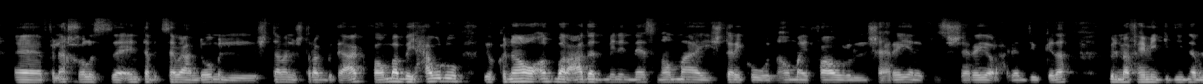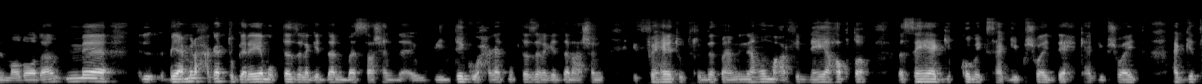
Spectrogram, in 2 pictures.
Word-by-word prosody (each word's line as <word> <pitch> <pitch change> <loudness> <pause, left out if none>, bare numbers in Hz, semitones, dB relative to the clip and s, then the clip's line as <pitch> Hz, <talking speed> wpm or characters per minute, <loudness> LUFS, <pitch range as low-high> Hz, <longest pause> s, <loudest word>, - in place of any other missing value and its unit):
آآ، 110 -1 +4
في 105 - -15
الآخر - - -3
خالص 115 0 -5
أنت - - 0
بتساوي 110 0 0
عندهم 110 +2 -1
الش 100 -3 -6
تمن 115 0 -2
الاشتراك 110 -1 -3
بتاعك، 105 - -1
فهُم 110 +5 +5
بيحاولوا 135 +2 +2 0.3
يقنعوا 130 +2 +3
أكبر 130 -1 +3
عدد 120 -1 +2
من 115 +1 -7
الناس 115 0 -6
إن - - -8
هُم 115 +1 -2
يشتركوا 110 0 -3
وإن 100 -1 -8
هُم 110 +2 -3
يدفعوا 105 0 +2
ال 100 -1 -7
شهريًا 110 +3 -3
الفلوس 105 0 -10
الشهرية 105 +1 -1
والحاجات 105 0 -5
دي 105 +1 -8
وكده، 115 +4 -2 0.4
بالمفاهيم 115 -1 +1
الجديدة 110 0 -3
بالموضوع 105 0 +2
ده، 115 +5 +1
ما 145 +1 +8
ال 125 -3 -6
بيعملوا 145 +3 +7
حاجات 140 -1 +2
تجارية 125 -1 +6
مبتذلة 115 -1 +2
جدًا 115 +1 0
بس 110 +1 -1
علشان 110 0 -2
إ - - -5
وبينتجوا 110 +4 -1
حاجات 115 0 -3
مبتذلة 115 -2 -3
جدًا 110 0 -2
علشان 100 +1 -4 0.3
إفيهات 120 +1 +2
وترندات، 115 0 -5
مع - - 0
إننا 115 +2 -1
هُم 125 +2 0
عارفين 120 - -6
إن 115 - -14
هي 120 - +3
هابطة، 110 - 0 0.3
بس - - -4
هي 130 0 +7
هتجيب 125 -1 -2
كومكس، 115 -3 -3
هتجيب 110 +1 -5
شوية 110 -2 -1
ضحك، - - -1
هتجيب 105 +2 -10
شوية 110 -1 0 0.4
هتجيب - - -3
110 Hz, 170 wpm, -23 LUFS, 105-120 Hz, 0.4 s, ما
